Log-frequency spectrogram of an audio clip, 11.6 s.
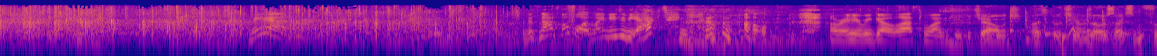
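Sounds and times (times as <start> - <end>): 
small group clapping during a truth-or-challenge game: 0.0 - 5.8
speech: 5.5 - 11.5.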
